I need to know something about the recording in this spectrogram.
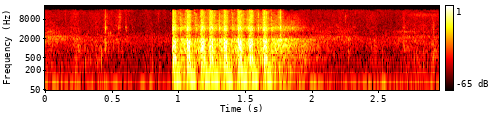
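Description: A rifle fires a short, rapid burst of shots.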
